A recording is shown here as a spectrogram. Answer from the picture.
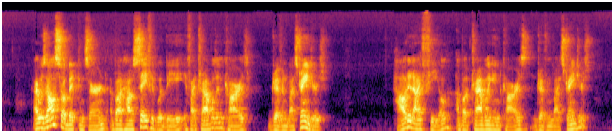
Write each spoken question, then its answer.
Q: How did I feel about traveling in cars driven by strangers?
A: I was a bit concerned about traveling in cars driven by strangers.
